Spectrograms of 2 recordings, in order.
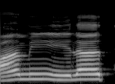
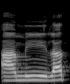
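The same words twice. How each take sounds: First: The word begins with a throaty constricted sound. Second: The word begins with a plain open vowel. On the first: The speaker calls it right. "আইনটিকে আমিলাত" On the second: The speaker calls it wrong. "আইনটিকে আমিলাত বলবেন না"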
